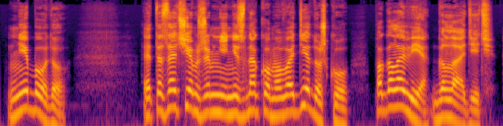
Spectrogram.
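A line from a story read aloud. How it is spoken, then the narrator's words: Sighing. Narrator (Russian): Оксана вздохнула, сказала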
